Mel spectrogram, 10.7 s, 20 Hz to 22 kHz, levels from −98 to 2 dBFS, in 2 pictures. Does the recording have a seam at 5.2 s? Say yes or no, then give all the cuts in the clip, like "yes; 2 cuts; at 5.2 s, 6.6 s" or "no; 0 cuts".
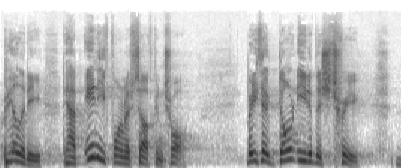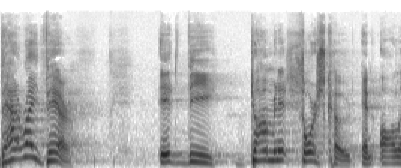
no; 0 cuts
